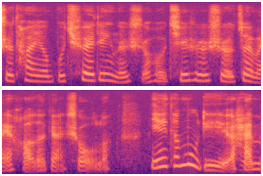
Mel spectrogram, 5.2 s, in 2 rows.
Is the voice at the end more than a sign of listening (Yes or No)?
No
